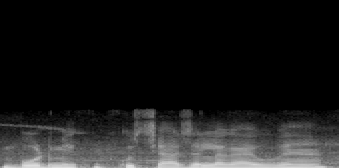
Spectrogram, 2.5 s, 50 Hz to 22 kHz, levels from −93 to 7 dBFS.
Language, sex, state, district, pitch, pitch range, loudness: Hindi, female, Jharkhand, Palamu, 195 Hz, 190-200 Hz, -13 LUFS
